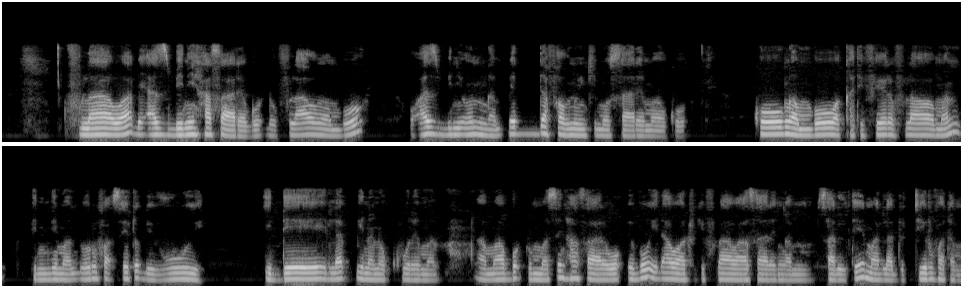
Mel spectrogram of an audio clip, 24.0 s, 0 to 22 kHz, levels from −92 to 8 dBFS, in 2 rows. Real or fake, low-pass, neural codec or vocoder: real; 7.2 kHz; none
